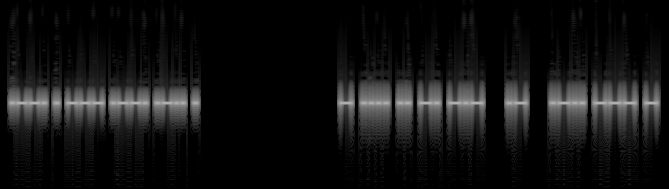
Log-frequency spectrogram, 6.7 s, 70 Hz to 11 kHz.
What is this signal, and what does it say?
Morse code, heard as a keyed tone, about 37 wpm, 700 Hz. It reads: PEOPLE THINK A LOT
